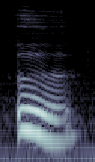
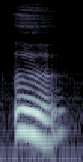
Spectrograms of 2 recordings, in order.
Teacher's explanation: 다음은 으입니다. 으는 입을 자연스럽게 조금만 벌리고 혀가 입안의 중간에서 편안하게 내는 소리예요.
